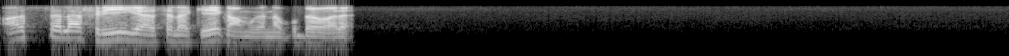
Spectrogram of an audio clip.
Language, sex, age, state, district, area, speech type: Dogri, male, 30-45, Jammu and Kashmir, Udhampur, rural, conversation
